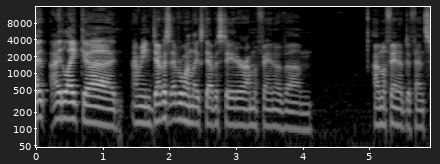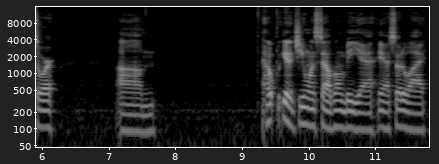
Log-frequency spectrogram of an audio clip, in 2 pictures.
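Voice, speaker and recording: A young man hosting a casual live stream, rambling with many fillers and restarts as he answers viewers, his voice getting hoarse. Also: medium pitch, fairly even intonation, normal speed, bright, forceful tone. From New York City.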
